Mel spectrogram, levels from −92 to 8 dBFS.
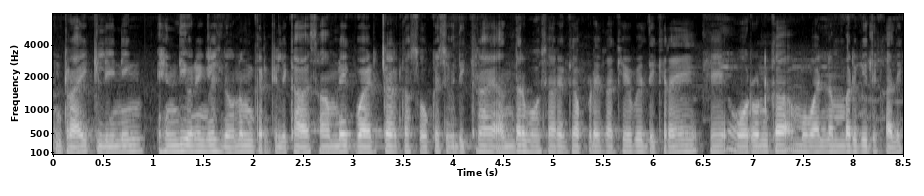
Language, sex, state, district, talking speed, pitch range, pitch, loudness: Hindi, male, Uttar Pradesh, Jalaun, 255 wpm, 115-120 Hz, 120 Hz, -19 LUFS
